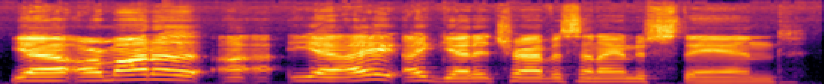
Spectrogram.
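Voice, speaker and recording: A man's voice: sits high, normal speed, bright, forceful tone, clear, resonant tone. A man streaming and reacting to a tournament replay, joking crudely and rambling. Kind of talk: casual profane co-stream commentary.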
